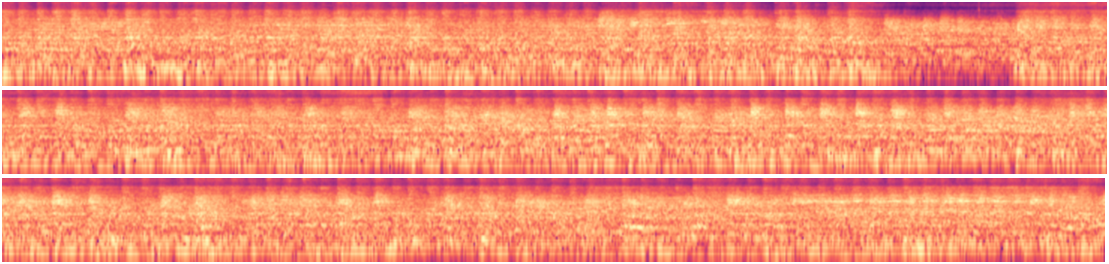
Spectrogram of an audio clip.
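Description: Full steel orchestra playing: massed steelpans from high tenors down to bass pans, with a drum and percussion rhythm section, loud and continuous. The bass briefly thins out about six seconds in.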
